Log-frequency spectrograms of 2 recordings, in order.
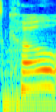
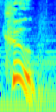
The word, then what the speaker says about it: Khoe: You know, there's often two different ways. It's Khoe or Khoe, and neither of them are correct. It's Khoe, like shoe with a K.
